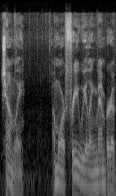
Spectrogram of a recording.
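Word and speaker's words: Cholmondeley: The second is Flight Lieutenant Charles Cholanderly, pronounced Chumley, a more freewheeling member of the RAF intelligence service.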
